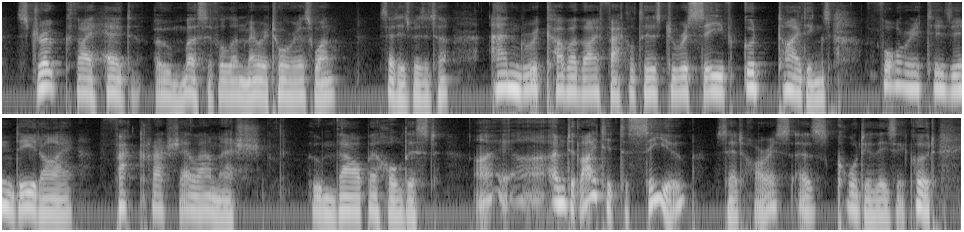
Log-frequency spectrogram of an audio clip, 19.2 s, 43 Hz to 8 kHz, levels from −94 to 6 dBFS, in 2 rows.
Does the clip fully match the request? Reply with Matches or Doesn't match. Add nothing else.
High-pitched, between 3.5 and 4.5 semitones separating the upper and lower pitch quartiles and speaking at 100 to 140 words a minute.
Doesn't match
